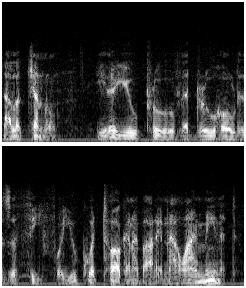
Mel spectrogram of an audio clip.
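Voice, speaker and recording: An actor playing a laconic American frontier marshal in a 1950s radio western, with a measured, understated but firm manner. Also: male voice, rumbling low, fairly bright tone, a little hiss or hum. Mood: stern warning. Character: stern, laconic frontier town marshal, grown man. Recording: old radio recording, music behind.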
